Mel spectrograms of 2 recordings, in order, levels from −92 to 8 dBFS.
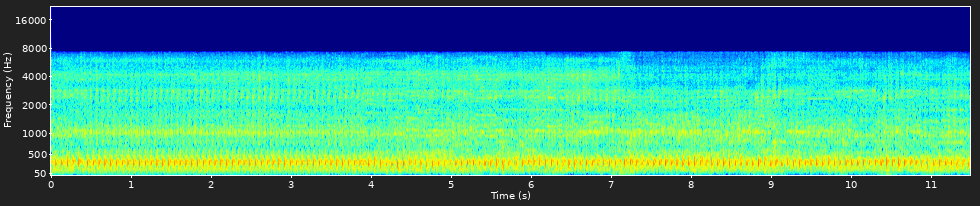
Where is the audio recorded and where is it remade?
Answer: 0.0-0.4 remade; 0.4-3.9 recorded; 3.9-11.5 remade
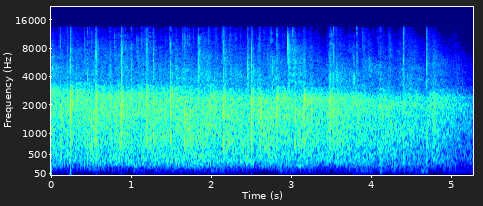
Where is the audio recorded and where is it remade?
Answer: 0.0-4.1 recorded; 4.1-5.3 remade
